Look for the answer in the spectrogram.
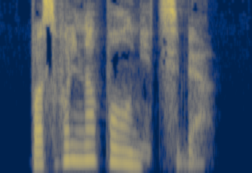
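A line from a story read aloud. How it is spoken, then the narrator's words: Whisper. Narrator (Russian): шепнула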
